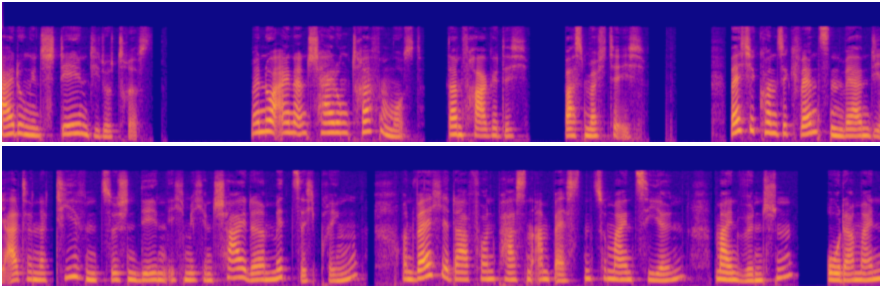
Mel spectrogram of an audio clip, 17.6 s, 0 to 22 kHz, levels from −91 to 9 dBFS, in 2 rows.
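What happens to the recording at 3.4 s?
Nothing goes wrong at 3.4 s: the speech runs through that moment intact, with no dropout, click or distortion.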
